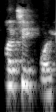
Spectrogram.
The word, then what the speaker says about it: Latiqua: Latiqua, yes, ma'am.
